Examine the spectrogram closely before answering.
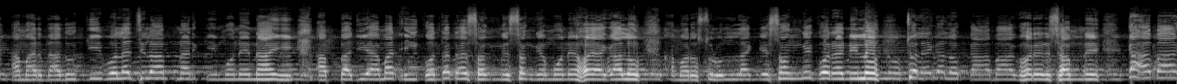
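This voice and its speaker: Over background music, a man talks in an extremely high pitch with monotone, flat intonation. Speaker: Islamic preacher. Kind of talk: sermon.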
